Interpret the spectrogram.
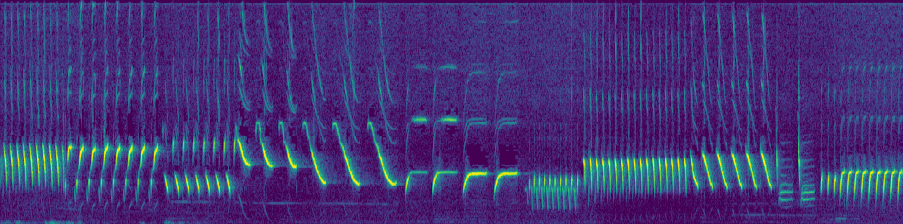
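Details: Canary, sahsahat and batbatat song to ready the female: high rapid trills switching to downslurred notes, a brief low buzzy roll, then long fast rattling trills, with faint low knocks at the start.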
